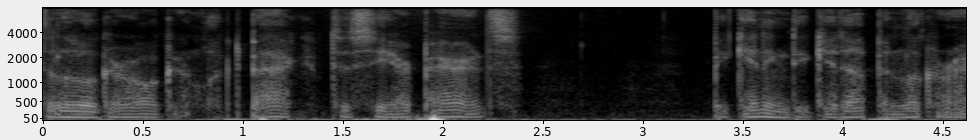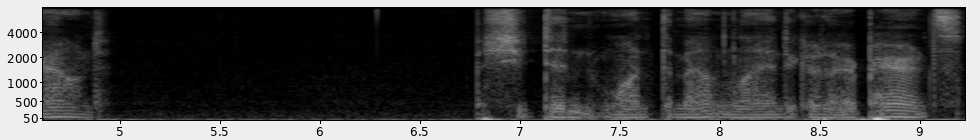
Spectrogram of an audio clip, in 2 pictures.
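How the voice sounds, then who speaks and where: A man's calm whisper at a moderate pace, broken by long, frequent pauses. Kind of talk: whispered sleep story narration. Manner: whispered, soft, calm.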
